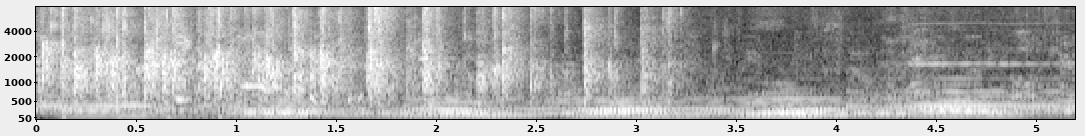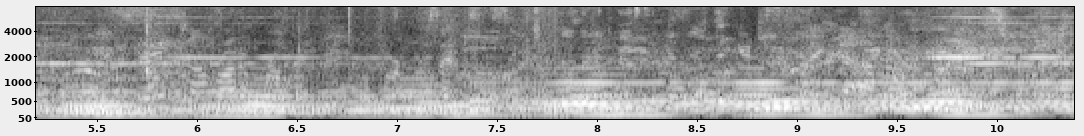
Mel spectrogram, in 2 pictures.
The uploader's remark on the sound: During a live recording of the Art from the Outside podcast. At the Guggenheim Museum. In front of a live audience.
